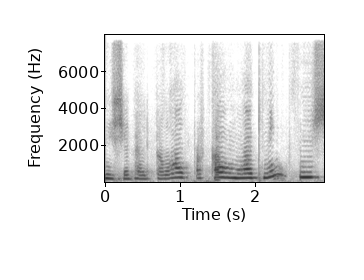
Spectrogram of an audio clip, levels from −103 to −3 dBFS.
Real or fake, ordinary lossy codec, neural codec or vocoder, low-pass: fake; none; codec, 16 kHz, 1 kbps, FreqCodec, smaller model; none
